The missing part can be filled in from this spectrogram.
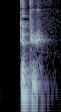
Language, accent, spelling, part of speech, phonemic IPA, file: French, France, tepu, noun, /tə.py/, LL-Q150 (fra)-tepu.wav
- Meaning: synonym of pute (“whore”)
